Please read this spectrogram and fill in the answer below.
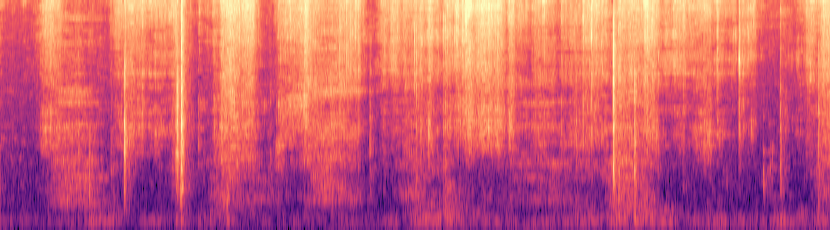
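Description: Faint rustling and crinkling of sisal fibre being pulled apart and pressed onto a paper tag, with a few soft clicks.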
